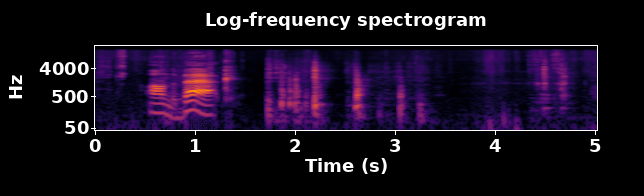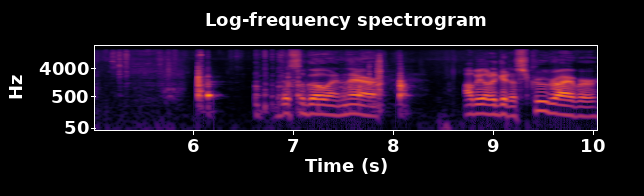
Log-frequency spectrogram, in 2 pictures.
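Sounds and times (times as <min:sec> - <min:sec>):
wooden panels knocking: 0:01.7 - 0:03.4, 0:06.0 - 0:07.2, 0:07.8 - 0:08.2.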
